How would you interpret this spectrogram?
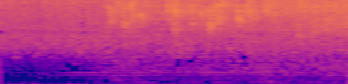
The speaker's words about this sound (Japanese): それでは頭流しますね。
